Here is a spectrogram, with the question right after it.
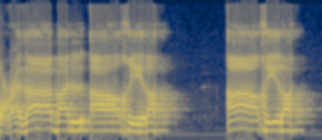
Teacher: تو وقف کرنے کی صورت میں تا کو، اس گول تا کو ہا سے بدل دیں گے اور اس ہا کو ساکن کر کے پڑھیں گے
